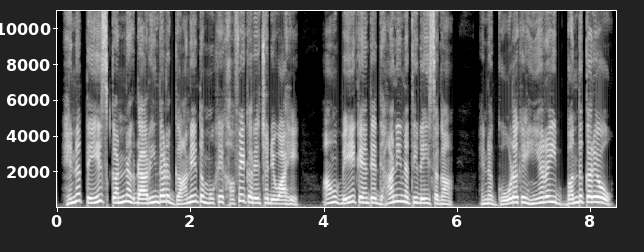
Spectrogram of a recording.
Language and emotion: Sindhi, angry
